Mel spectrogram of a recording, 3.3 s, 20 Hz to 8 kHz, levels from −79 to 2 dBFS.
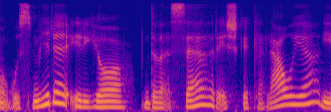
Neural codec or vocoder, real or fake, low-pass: codec, 16 kHz, about 1 kbps, DyCAST, with the encoder's durations; fake; 7.2 kHz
